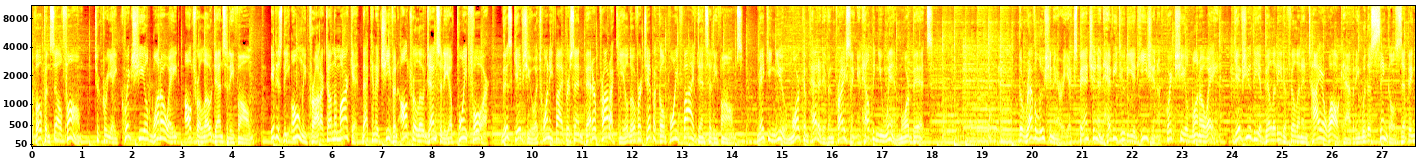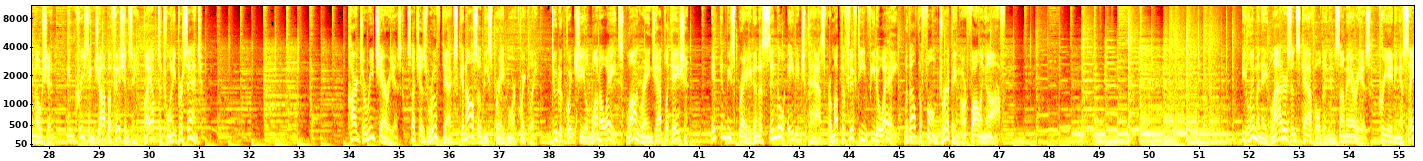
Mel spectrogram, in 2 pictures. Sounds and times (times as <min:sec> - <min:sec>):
Speech: 0:00.0 - 0:18.0, 0:19.7 - 0:31.1, 0:34.0 - 0:47.2, 0:51.9 - 0:55.3
Music: 0:00.0 - 0:55.3.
